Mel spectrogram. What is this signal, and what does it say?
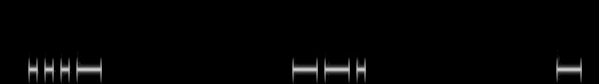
Morse code, heard as a keyed tone, about 15 wpm, spaced as for 4 wpm, 700 Hz. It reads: VGT
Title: USA Call Signs - 6 Characters - 8x Character Spacing - 15wpm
